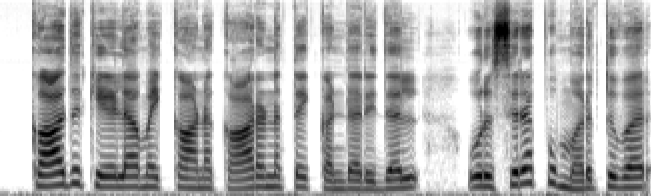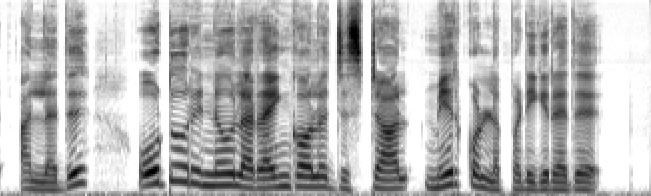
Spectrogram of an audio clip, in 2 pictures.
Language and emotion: Tamil, neutral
